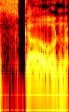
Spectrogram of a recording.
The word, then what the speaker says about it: scone: The scone, pronounced scone. Have I been pronouncing this incorrectly all my life?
